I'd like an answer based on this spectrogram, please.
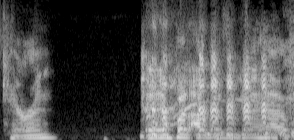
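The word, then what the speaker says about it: Charon: I did a bunch of research on him, and I was like, I would love to play as Karan, and it's actually pronounced Karen, but I wasn't gonna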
